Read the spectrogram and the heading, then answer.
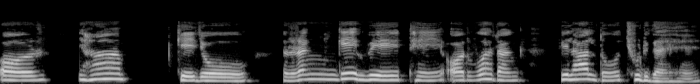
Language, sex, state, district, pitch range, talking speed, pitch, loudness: Hindi, male, Bihar, Jahanabad, 180-225 Hz, 130 wpm, 195 Hz, -17 LUFS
